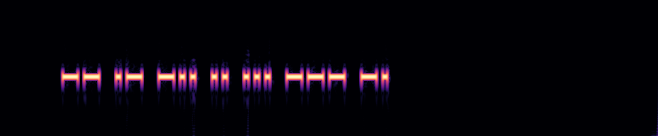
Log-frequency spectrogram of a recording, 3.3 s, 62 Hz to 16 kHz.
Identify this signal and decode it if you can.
Morse code, heard as a keyed tone, about 41 wpm, 700 Hz. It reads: MADISON
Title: USA Common Names - 45wpm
